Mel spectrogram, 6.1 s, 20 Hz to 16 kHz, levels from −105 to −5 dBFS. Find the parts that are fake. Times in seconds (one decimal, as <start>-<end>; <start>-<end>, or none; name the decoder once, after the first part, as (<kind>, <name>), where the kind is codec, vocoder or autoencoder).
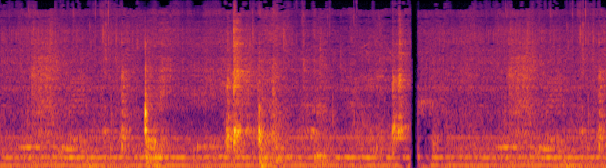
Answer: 1.4-2.2 (codec, SNAC)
